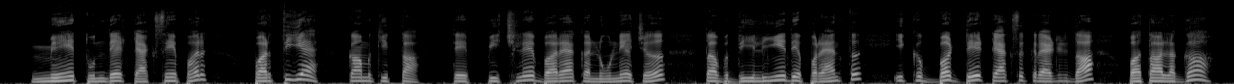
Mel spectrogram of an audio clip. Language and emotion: Dogri, surprised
